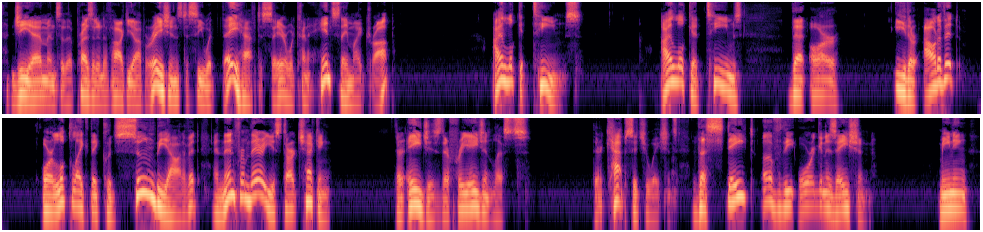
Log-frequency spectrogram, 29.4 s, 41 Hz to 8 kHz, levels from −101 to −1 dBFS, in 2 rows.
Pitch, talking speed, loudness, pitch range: 120 Hz, 140 wpm, -23 LUFS, 105-130 Hz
